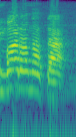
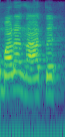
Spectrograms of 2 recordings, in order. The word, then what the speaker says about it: Maranata: para o seu bem e Maratá como dizemos nosso católicos ou Maranata como dizem nossos irmãos separados os evangélicos ou protestantes não importa a pronúncia pois o significado é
